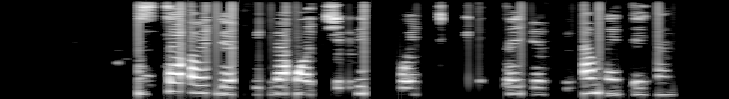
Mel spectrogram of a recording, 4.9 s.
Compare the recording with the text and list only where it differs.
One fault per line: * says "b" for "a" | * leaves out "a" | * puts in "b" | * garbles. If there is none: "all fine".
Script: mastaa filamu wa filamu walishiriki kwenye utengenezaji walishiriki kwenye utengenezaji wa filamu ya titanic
* says "wengi" for "filamu"
* leaves out "walishiriki kwenye utengenezaji"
